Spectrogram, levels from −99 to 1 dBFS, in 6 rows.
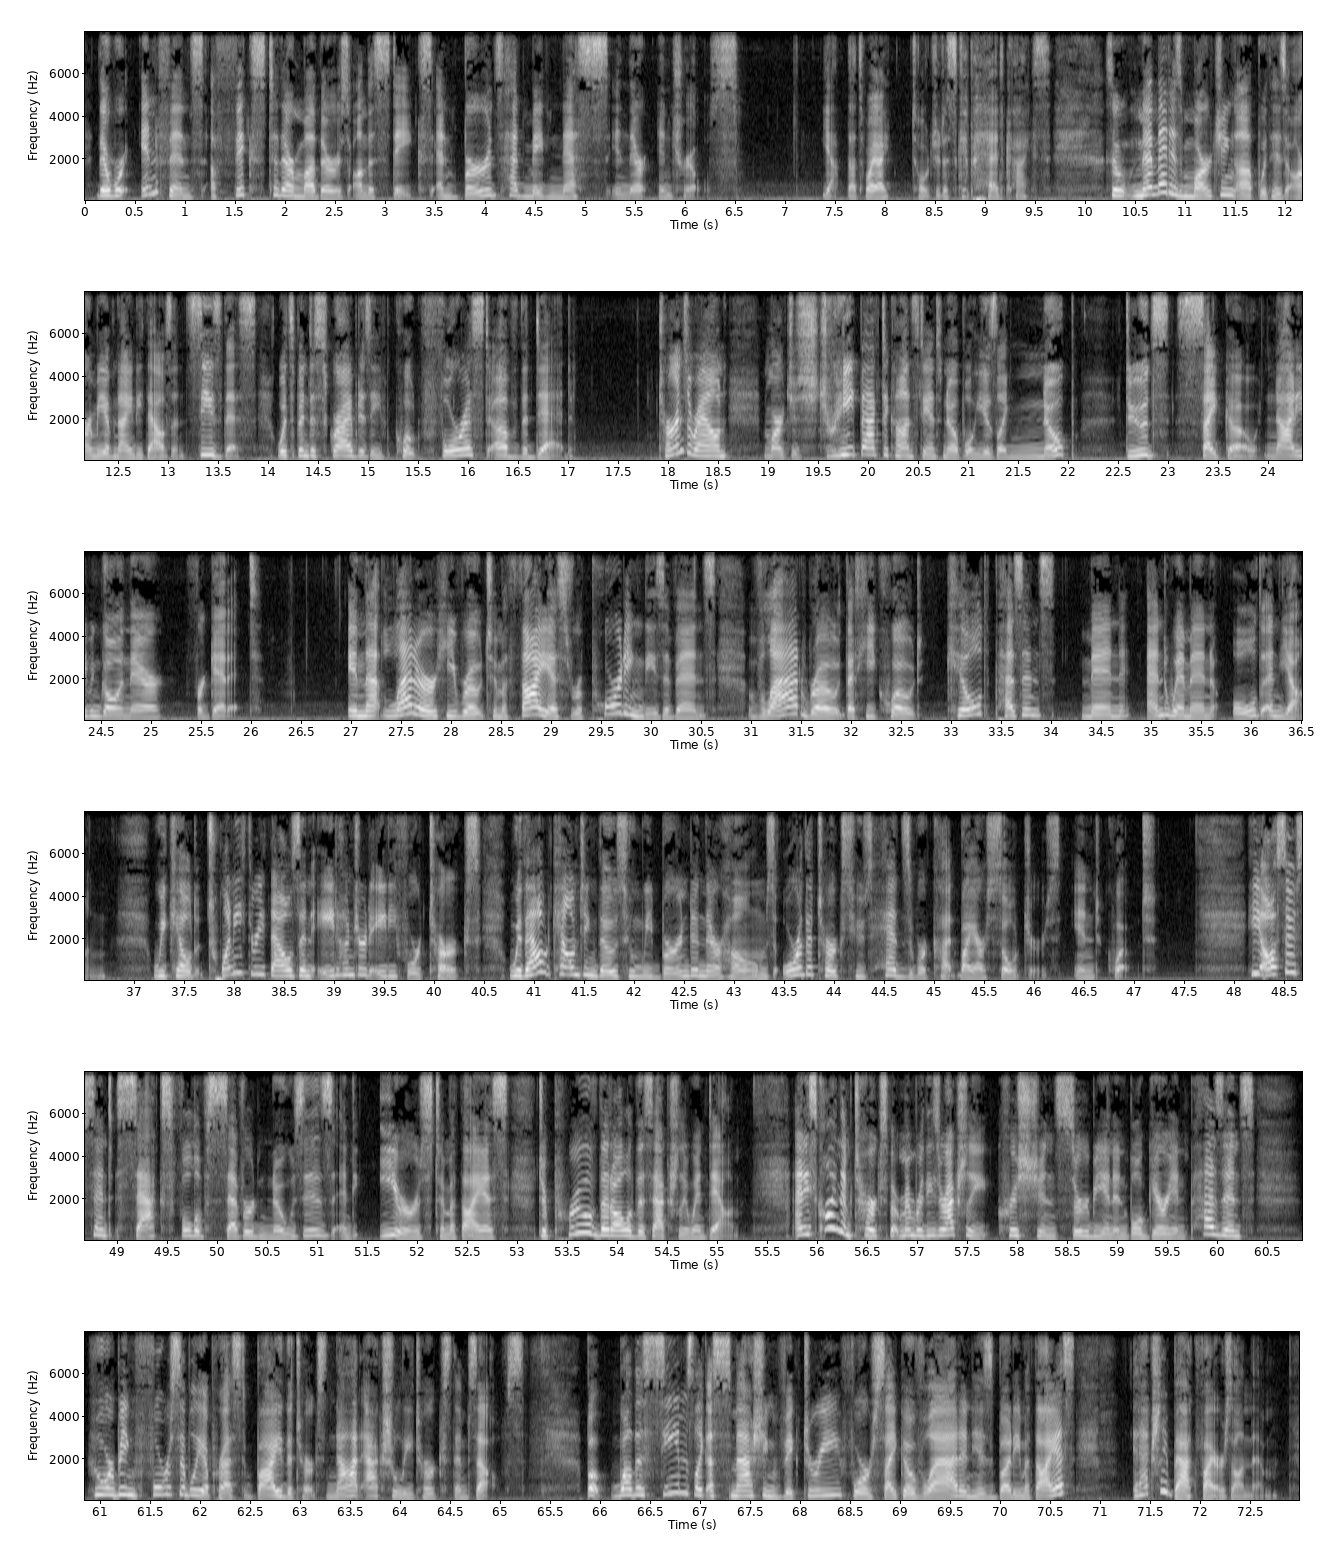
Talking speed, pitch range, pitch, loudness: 150 wpm, 195-270 Hz, 230 Hz, -20 LUFS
